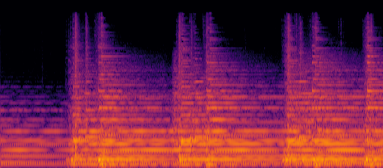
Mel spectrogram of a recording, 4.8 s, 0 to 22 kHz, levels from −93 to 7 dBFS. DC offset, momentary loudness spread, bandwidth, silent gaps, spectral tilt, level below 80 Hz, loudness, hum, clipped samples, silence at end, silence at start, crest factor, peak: under 0.1%; 12 LU; 15 kHz; none; -7 dB/octave; -44 dBFS; -20 LUFS; none; under 0.1%; 0 s; 0 s; 14 dB; -6 dBFS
